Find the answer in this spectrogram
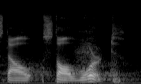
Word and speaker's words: stalwart: Caitlin, your word is stalwart. It could also be pronounced stalwart.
